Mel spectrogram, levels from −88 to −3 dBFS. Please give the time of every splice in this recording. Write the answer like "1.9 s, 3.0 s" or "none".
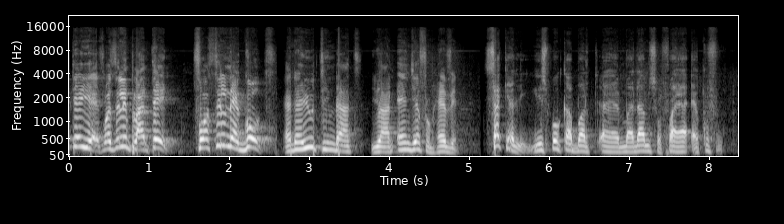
1.4 s, 2.5 s, 3.6 s, 5.2 s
